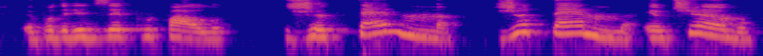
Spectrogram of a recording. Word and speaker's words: Je t'aime: pronuncie também, por exemplo, jetem, errado. J, j. Porque eu praticamente não vou pronunciar esse e aqui. Lembra que e no final das palavras eu não vou pronunciar?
